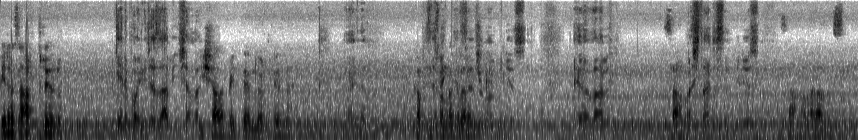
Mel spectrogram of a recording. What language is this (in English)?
Turkish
